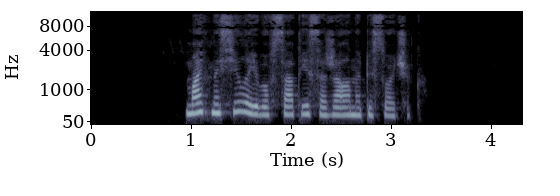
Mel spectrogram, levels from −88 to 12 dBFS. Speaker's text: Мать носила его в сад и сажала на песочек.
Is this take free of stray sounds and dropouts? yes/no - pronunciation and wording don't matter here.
yes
